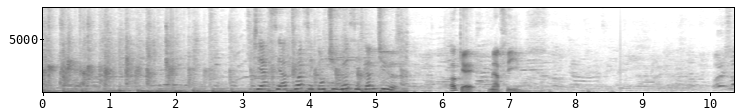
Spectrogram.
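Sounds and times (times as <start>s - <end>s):
live audience applause greeting a columnist: 0.0s - 5.5s
speech: 3.2s - 5.5s, 6.1s - 7.3s.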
